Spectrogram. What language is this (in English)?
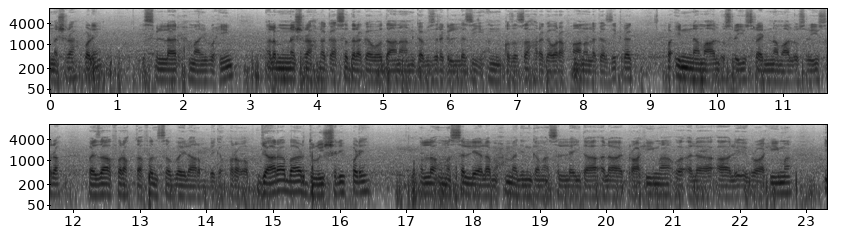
Urdu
